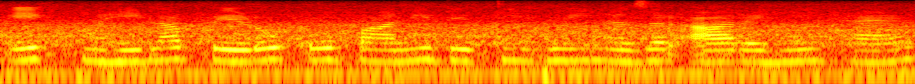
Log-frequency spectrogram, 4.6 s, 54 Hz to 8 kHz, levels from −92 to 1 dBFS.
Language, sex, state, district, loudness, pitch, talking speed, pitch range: Hindi, female, Madhya Pradesh, Dhar, -21 LUFS, 210 Hz, 145 wpm, 200-225 Hz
